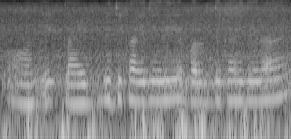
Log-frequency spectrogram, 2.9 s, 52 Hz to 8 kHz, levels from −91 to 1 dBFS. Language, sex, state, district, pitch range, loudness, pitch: Hindi, female, Uttar Pradesh, Muzaffarnagar, 210-215 Hz, -28 LUFS, 210 Hz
